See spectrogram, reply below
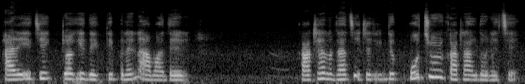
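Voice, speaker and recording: A woman, hoarse from talking, gently narrating a family vlog as a voice-over with occasional fillers. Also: on the high side, moderate pace, slight background noise, rough recording. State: hoarse, voice cracking. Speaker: vlogger narrating family trip. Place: indoors at her parents' house.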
